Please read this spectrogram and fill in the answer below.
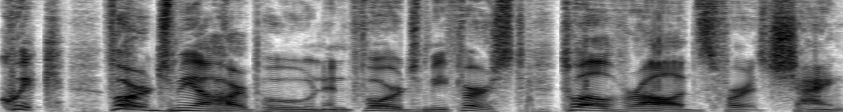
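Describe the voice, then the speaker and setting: Using a put-on character voice, a man delivers his lines at a moderate pace. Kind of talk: classic novel audiobook reading. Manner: passionate, commanding, archaic speech.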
